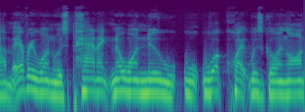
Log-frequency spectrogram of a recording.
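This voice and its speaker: A woman's dark, mellow voice at a very fast pace. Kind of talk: live news report. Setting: outdoors at the Pentagon.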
